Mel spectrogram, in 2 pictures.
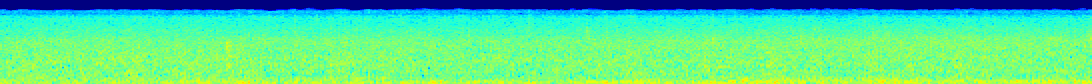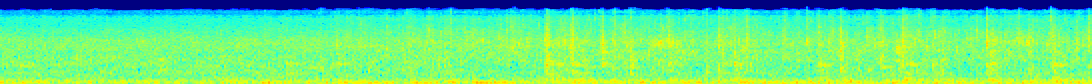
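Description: Steady heavy rain falling. From about three-quarters of the way in, closer and louder splashing and spattering as water gushes out of an overflowing rain-gutter downspout onto the grass.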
